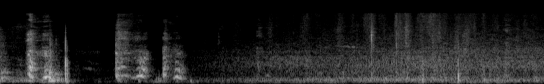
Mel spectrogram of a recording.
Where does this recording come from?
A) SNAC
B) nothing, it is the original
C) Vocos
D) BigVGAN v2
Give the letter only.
C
